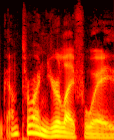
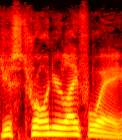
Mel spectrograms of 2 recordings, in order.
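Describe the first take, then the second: First: Lightly mocking, tossing the line back at him; a cheeky teen retorting to his father; defiant comeback. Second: Raised, exasperated scolding in dad's voice; a father scolding a rebellious son; imitating furious dad. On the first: Son sassing back at his dad, lightly mocking. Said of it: "And I was like". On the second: Father scolding his son, mock exasperated. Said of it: "And he was just furious".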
